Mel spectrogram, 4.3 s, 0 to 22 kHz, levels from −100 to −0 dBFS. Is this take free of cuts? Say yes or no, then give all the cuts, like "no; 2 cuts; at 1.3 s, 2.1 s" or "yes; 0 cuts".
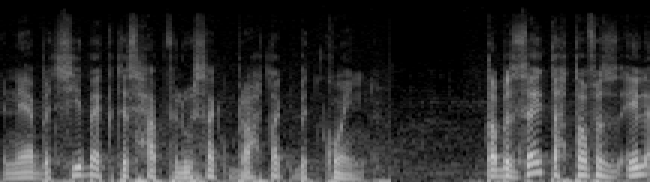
yes; 0 cuts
